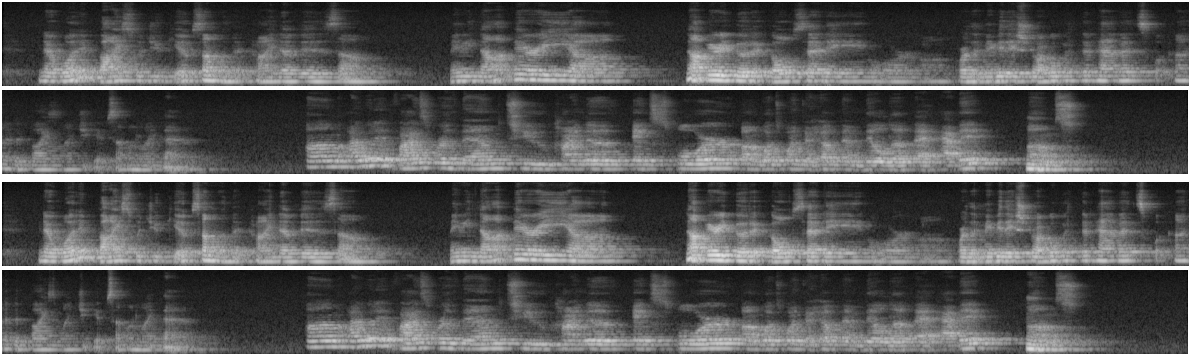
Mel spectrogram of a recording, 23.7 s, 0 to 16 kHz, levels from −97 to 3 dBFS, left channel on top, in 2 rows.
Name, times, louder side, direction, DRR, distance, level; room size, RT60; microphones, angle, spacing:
voice 1, 0.4-3.7 4.5-6.1 6.8-11.3 11.7-12.6 13.0-13.7 22.1-22.5, right 2 dB, 40° right, 1 dB, 0.3 m, -24 dB
voice 2, 14.9-21.6 22.1-22.6, equal, 30° left, -6 dB, 1.0 m, -26 dB
3.0 x 2.6 x 2.6 m, 1.1 s
head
